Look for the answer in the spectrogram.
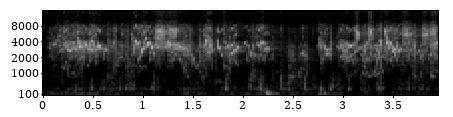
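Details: Budgerigar song: dense, busy chatter of high squeaky chirps, warbles and scratchy notes, near-continuous with brief dips in loudness.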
